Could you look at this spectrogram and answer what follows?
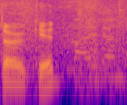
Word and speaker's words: Oid: that oid can do or five kid or skid depending on what you feel like calling him but it is pronounced oid death grasp doesn't find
